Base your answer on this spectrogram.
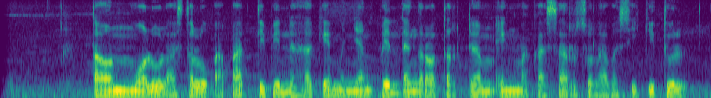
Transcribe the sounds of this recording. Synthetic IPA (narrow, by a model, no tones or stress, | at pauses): t̪aʊnwɔlulast̪əlupa̰pat̪̚d̪̥i̤pind̪aɦakeməɲaŋb̥ɛ̤nt̪ɛŋrɔt̪ərɖ̥a̤mʔɪ̰ŋmakasarsolawəsikid̪̥ʊ̤l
